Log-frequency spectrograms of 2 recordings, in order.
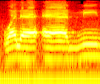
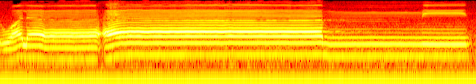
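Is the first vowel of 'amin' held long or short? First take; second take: short; long. First: The first vowel is held for two counts. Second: The first vowel is held for six counts. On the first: The speaker calls it wrong. "لا تقول إن مد بدل، أعطيه حركتين ... خطأ" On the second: The speaker calls it right. "بل عليك أنك تمده أكثر"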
